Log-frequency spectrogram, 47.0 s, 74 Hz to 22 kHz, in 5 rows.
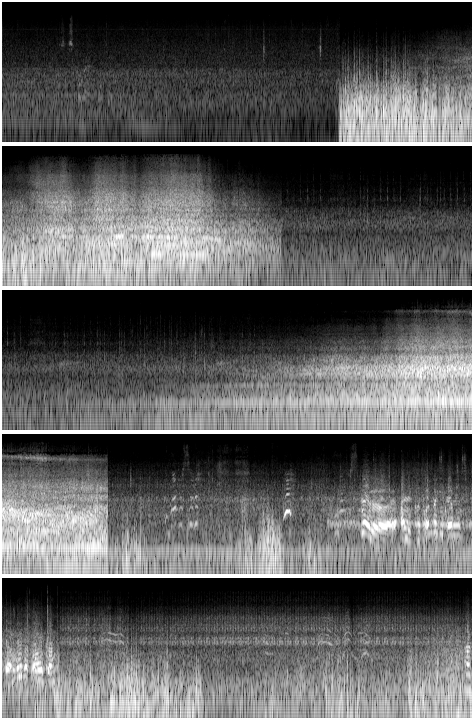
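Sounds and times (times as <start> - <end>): wind rushing on microphone: 6.7 - 15.0, 21.7 - 31.2, 32.9 - 41.7, 43.4 - 47.0
pickup truck engine drone: 6.8 - 47.0
tyres on gravel: 12.4 - 47.0.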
